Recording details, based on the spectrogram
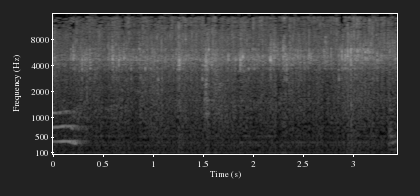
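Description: Steady crackling sizzle of shallots and tomatoes frying in a pan as basil goes in, with a brief voice at the very start.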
